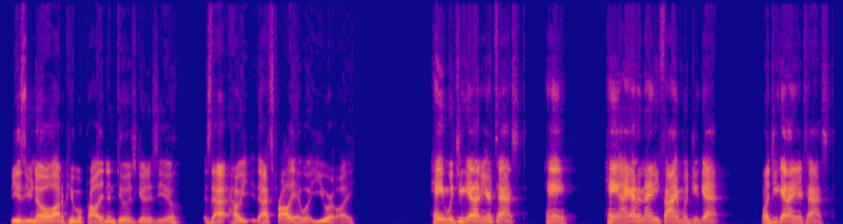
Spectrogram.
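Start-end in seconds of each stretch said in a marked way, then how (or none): 5.4-10.4 high, boastful, nagging, pestering show-off bragging. Mocking a chat viewer as a student who brags about test scores: mocking a show-off asking test scores. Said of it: "That's how you sound right now".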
